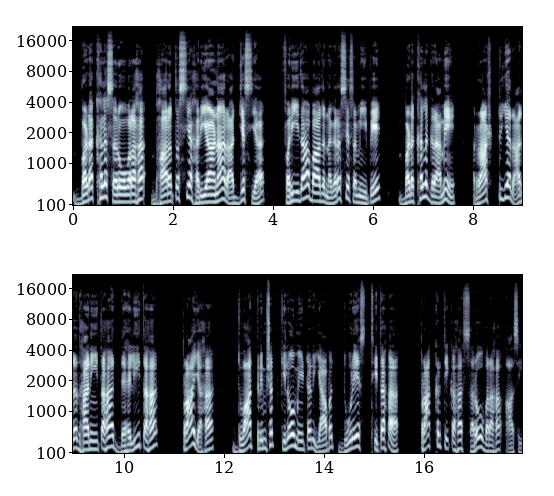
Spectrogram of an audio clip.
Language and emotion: Sanskrit, neutral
